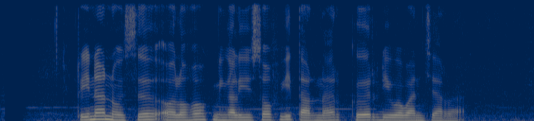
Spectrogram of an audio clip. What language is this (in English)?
Sundanese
